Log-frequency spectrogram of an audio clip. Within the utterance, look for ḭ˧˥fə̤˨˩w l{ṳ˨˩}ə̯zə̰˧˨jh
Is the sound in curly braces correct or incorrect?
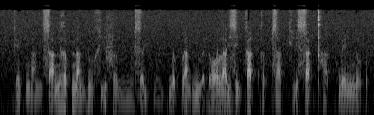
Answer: correct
